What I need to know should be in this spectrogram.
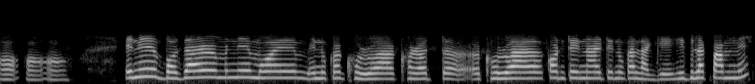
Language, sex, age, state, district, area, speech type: Assamese, female, 30-45, Assam, Kamrup Metropolitan, urban, conversation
